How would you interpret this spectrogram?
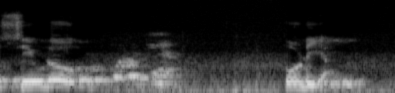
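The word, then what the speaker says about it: pseudopodia: सडोपोडिया। यहां पर P silent रहता है। पी को प्रोनंसिएट में नहीं लेते। पी को पढ़ते नहीं है हम लोग।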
